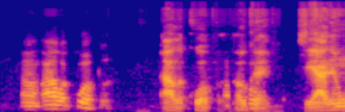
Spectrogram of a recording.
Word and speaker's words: Aliquippa: Now, the city, is it pronounced Aliquippa? Aliquippa.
